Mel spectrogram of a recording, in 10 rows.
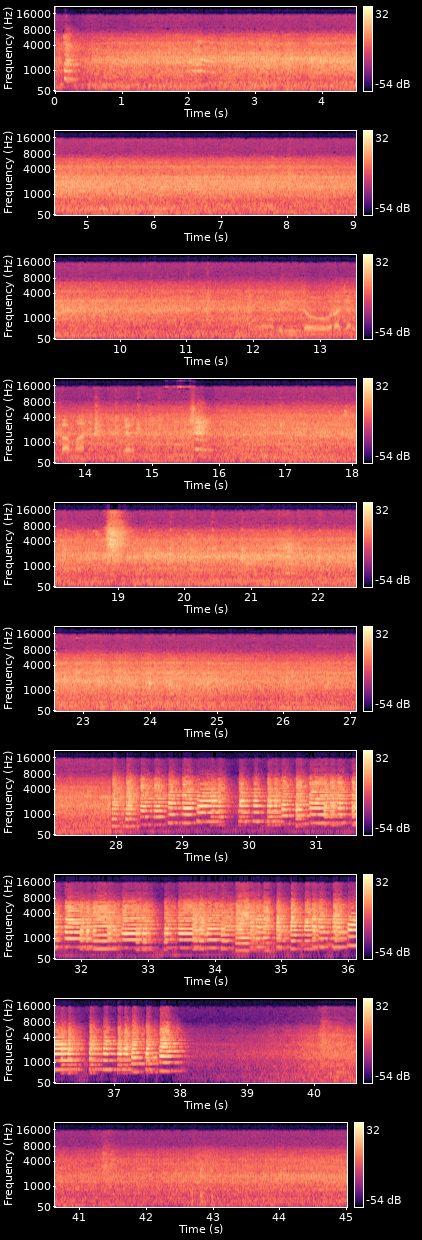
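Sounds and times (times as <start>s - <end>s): heavy vehicle engine: 0.0s - 45.0s
road noise: 0.0s - 45.0s
bus horn playing fast tune: 0.1s - 0.4s, 27.9s - 38.2s.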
